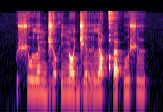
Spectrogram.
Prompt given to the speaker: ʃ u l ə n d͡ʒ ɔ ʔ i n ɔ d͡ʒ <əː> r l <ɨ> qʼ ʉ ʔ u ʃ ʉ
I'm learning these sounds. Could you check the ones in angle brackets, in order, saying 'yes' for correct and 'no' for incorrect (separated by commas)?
no, no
